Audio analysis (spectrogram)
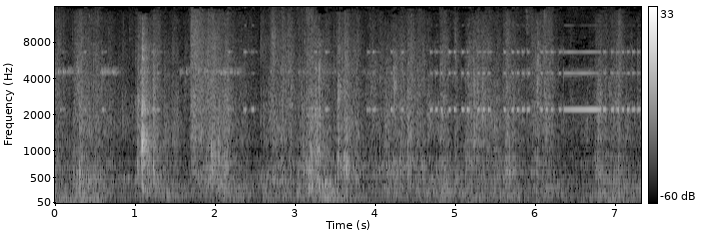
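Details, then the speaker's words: Radiation counter in Chernobyl hospital No. 126 basement, 2013, near contaminated firefighter gear and clothing spread over the floor; rapid irregular dry ticks around 30 counts per second over room hiss; high count rate from heavy contamination. "okay getting 30 counts per second on the frog you can see gear i'm more like clothing distributed all over the floor here"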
